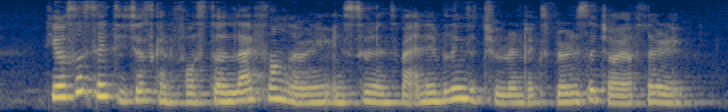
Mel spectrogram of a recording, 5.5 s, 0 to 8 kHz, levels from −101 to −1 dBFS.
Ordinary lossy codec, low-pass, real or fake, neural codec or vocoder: none; none; fake; codec, 16 kHz, 4 kbps, FreqCodec, larger model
